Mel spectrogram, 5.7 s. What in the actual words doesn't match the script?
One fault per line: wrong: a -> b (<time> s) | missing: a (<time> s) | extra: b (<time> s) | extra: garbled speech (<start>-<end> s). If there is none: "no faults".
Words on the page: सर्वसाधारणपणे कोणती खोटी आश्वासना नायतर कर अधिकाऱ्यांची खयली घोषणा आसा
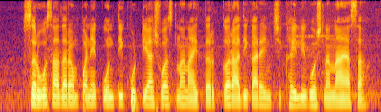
extra: नाय (4.9 s)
